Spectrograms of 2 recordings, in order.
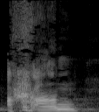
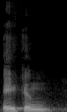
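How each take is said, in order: First: It is said with a rough throaty aspirate sound. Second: It is said with a plain English k sound. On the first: "There'd be an aspirate in there" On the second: "that's the anglicized pronunciation"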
